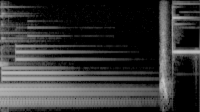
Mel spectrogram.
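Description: Edited-in chime sound effect: a bright bell-like chord of several tones that rings and fades away over about a second and a half, then a short swish and a new high ding starting near the end.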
